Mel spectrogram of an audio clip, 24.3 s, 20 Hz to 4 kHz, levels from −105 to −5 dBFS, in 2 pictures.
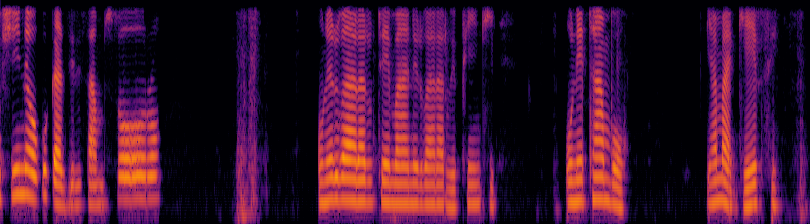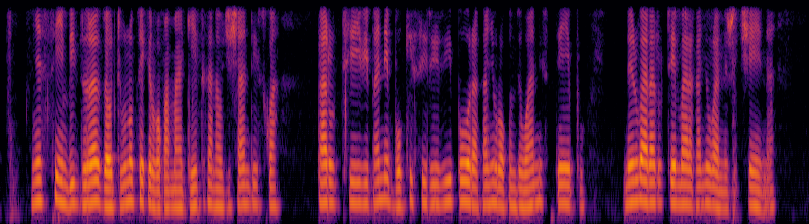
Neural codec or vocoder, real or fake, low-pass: vocoder, 44.1 kHz, 80 mel bands, Vocos; fake; 3.6 kHz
